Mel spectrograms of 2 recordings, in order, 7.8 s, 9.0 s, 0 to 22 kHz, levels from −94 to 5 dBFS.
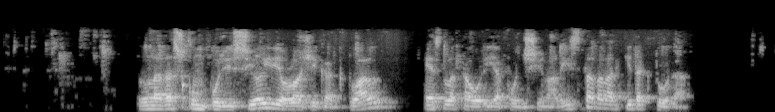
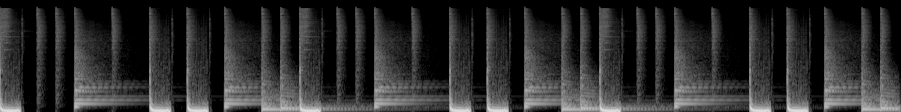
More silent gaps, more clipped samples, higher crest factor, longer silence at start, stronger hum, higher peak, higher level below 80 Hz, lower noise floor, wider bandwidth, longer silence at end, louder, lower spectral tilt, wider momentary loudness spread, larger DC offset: first, 7.29-7.51 s vs 0.71-0.75 s; neither; first, 16 dB vs 10 dB; first, 0.5 s vs 0 s; neither; first, 0 dBFS vs -8 dBFS; second, -58 dBFS vs -20 dBFS; second, -37 dBFS vs -50 dBFS; second, 8 kHz vs 14 kHz; about the same, 0.1 s vs 0 s; first, -15 LUFS vs -21 LUFS; second, -3.5 dB/octave vs -7.5 dB/octave; about the same, 18 LU vs 16 LU; neither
